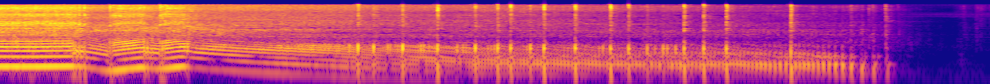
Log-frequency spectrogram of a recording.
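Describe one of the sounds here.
A chainsaw engine slows and idles with a rattling putter.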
